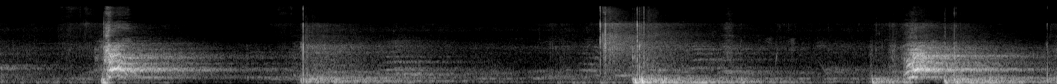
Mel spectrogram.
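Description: Two young men shout sharply together in a large echoing hall.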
